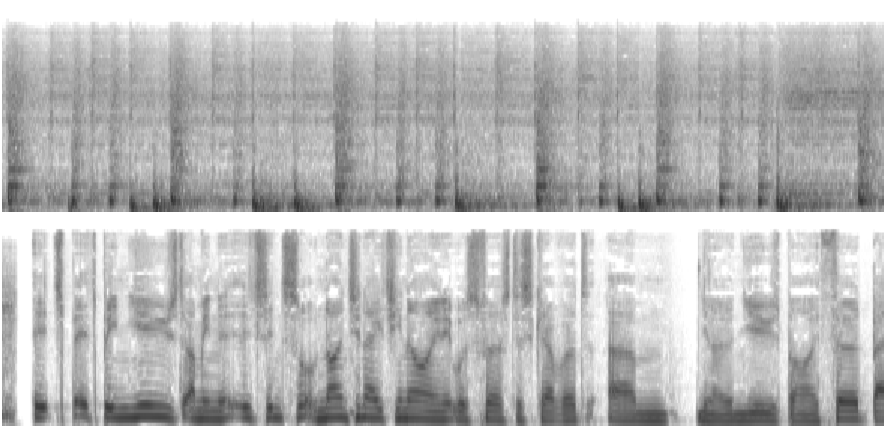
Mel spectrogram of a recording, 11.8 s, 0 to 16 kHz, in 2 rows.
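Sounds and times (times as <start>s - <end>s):
breakbeat drum loop of kick, snare and cymbals: 0.0s - 6.0s
speech: 6.1s - 11.7s.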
